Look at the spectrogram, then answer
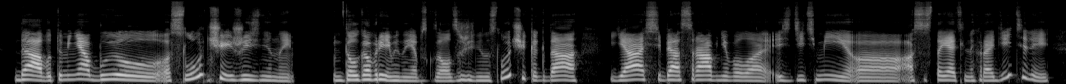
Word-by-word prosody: Да, 210 -2 +7
вот 185 +2 -6
у - - 0
меня 225 +1 +3
был 200 -6 +1
случай 255 - 0
жизненный, 195 -5 -3 0.4
долговременный, 210 -2 +2
я 165 - -1
б 165 - -14
сказала, 165 -1 -4
с 170 - -9
жизненный 180 -3 -4
случай, 295 - -2
когда 190 0 +1 0.3
я 210 +4 +4
себя 210 -2 +1
сравнивала 195 -5 0
с 180 -2 -7
детьми, 200 -1 -5
а, 165 -2 -2
а, - - -3
состоятельных 190 -2 -1
родителей. 190 - -4
195 Hz, 135 wpm, -21 LUFS, 180-215 Hz, 0.4 s, Да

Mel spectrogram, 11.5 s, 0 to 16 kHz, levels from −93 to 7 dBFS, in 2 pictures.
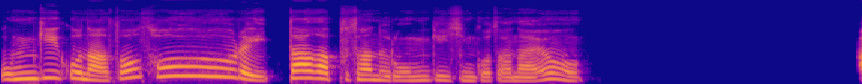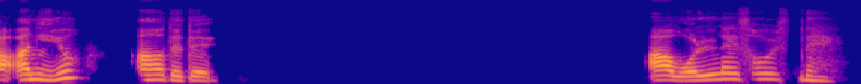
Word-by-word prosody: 옮기고 265 +4 0
나서 215 - +1
서울에 365 - +2
있다가 285 +6 +4
부산으로 215 -6 -4
옮기신 185 -1 -9
거잖아요. 170 +4 -5 1.8
아 - - +4
아니에요? 230 +7 +2 0.4
아 220 0 +3
네네. 180 -4 -4 2.8
아 200 +1 +5
원래 205 +6 0
서울스 235 0 -10
네. 180 -7 -9
220 Hz, 195 characters per minute, -19 LUFS, 185-265 Hz, 2.8 s, 아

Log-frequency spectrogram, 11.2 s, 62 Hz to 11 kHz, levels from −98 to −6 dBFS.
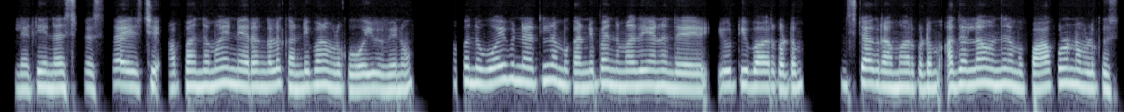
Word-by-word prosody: இல்லாட்டி 185 +2 -3
என்ன 190 0 +1
ஸ்ட்ரெஸ் 190 -4 -8 0.2
ஆயிடுச்சு, 205 0 -1 0.2
அப்போ 200 +2 -8
அந்த 205 +1 +2
மாதிரி 240 +2 +2
நேரங்களில 205 +1 +1
கண்டிப்பா 200 +3 +1
நம்மளுக்கு 190 -3 -1
ஓய்வு 180 0 +1
வேணும். 185 +4 0 0.4
அப்போ 225 - -15
இந்த 235 - +2
ஓய்வு 275 +2 +1
நேரத்தில 250 +2 0
நம்ம 225 -3 0
கண்டிப்பா 210 +4 0
இந்த 215 - +1
மாதிரியான, 210 0 +1
இந்த 195 0 +1 0.4
யூடியூபா 210 -1 0
இருக்கட்டும், 195 +2 -1 0.4
இன்ஸ்டாகிராமா 210 -3 +1
இருக்கட்டும், 195 +1 -1
அதெல்லாம் 225 +3 +2
வந்து 225 +1 +2
நம்ம 200 -3 0
பார்க்கணும். 230 +4 +1
நம்மளுக்கு 190 -2 0
205 Hz, 160 wpm, -23 LUFS, 195-220 Hz, 0.4 s, அந்த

